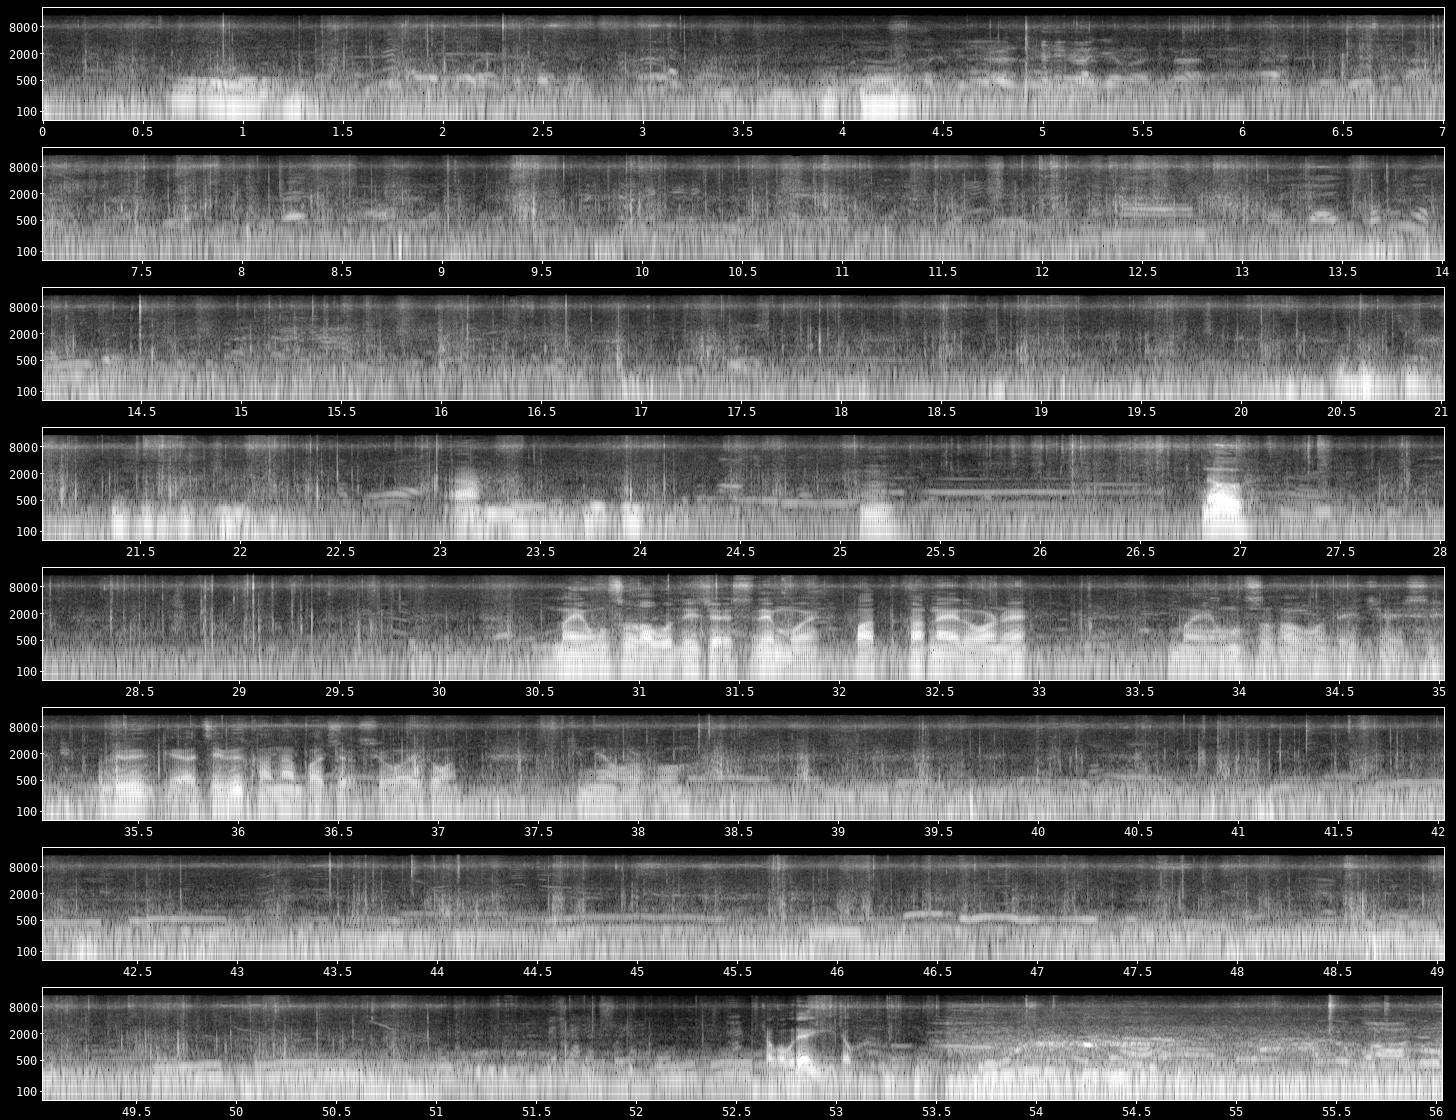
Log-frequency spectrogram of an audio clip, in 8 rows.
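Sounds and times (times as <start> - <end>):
footsteps on dry ground and grass: 0.0 - 3.6, 6.2 - 56.0
faint voices: 0.0 - 56.0.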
